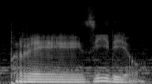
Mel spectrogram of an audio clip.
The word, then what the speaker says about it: praesidio: And the other big difference is the AE in praesidio. An AE in the Italian becomes an E. It's basically like a long E. Presidio.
